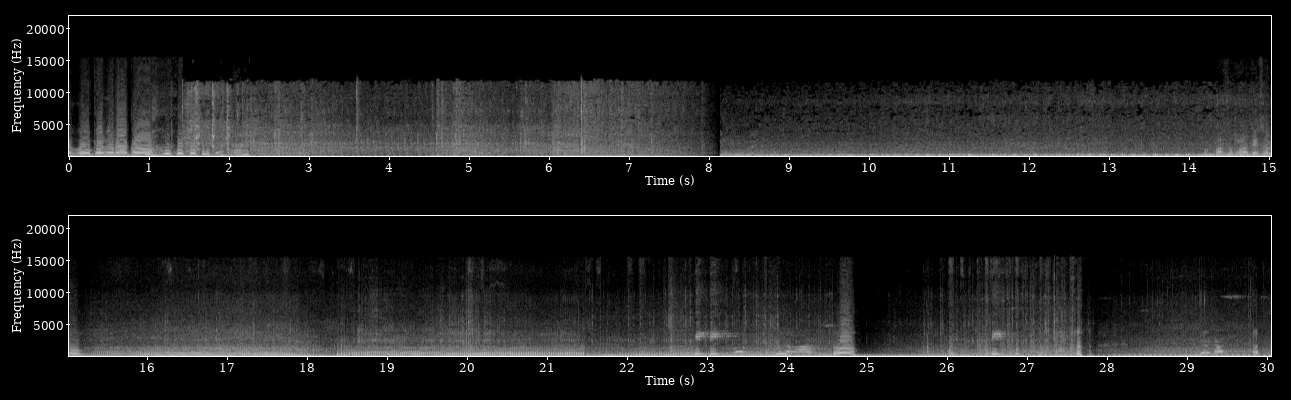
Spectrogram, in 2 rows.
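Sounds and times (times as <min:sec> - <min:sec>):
street traffic: 0:00.0 - 0:30.0
motor scooter passing: 0:09.8 - 0:30.0.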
